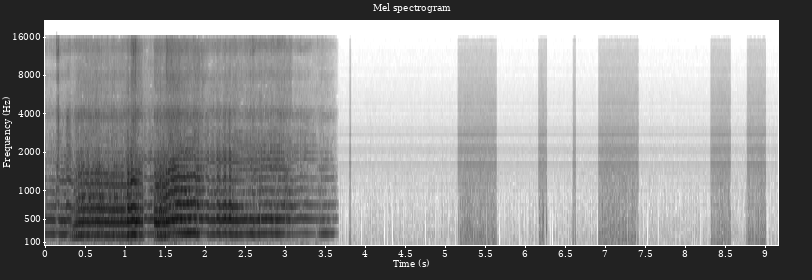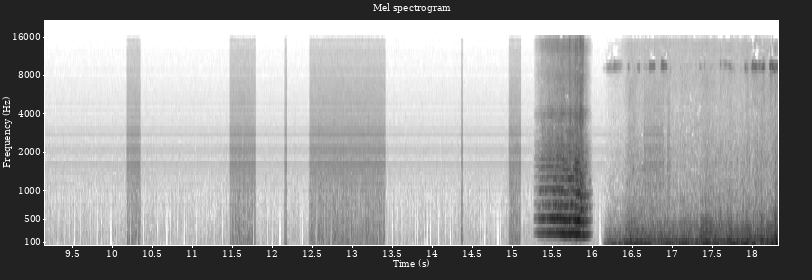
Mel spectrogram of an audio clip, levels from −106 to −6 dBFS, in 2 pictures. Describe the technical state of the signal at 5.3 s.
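At 5.3 s there is computer activity noise, present across the whole clip. Processor, graphics or mouse load disturbs the audio circuit's shared ground. It sounds like a buzzy chirping around 150 pulses per second, roughly 35 dB below the signal, following the computer's activity rather than the sound.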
